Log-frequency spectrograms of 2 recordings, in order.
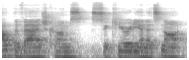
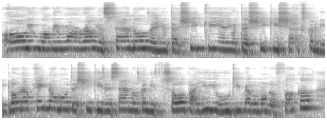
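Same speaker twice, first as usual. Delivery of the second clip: pitched-up hammed-up bravado; J D Vance; 13 semitones higher than usual. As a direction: squeal it out like a cartoon warmonger. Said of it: "And J D's go".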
